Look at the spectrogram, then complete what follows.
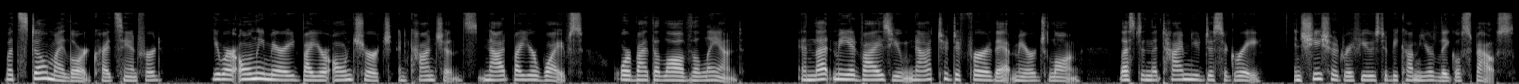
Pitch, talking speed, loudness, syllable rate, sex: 200 Hz, 210 wpm, -19 LUFS, 5.6 syllables/s, female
